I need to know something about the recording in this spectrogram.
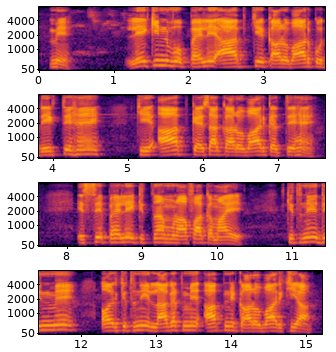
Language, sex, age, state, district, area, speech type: Urdu, male, 18-30, Bihar, Purnia, rural, spontaneous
